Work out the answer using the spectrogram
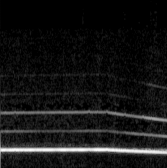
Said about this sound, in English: So I do have the siren for a reason.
